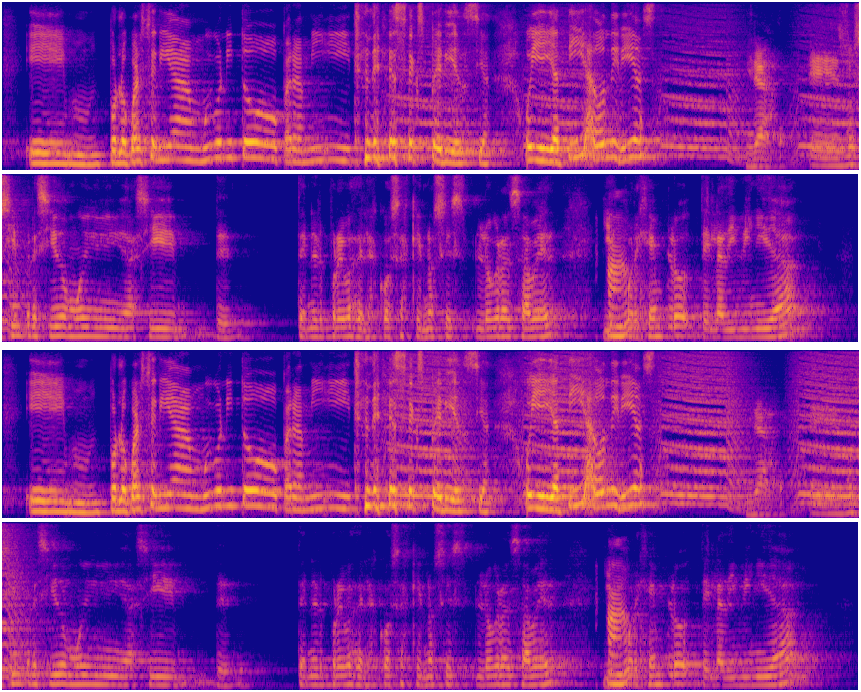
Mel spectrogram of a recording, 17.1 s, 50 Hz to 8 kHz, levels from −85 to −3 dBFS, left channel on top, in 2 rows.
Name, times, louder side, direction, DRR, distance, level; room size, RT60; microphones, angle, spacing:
voice 1, 0.2-6.5 14.6-14.9, right 1 dB, 5° right, 0.9 m, -19 dB
sound 1, 3.7-9.1, right 5 dB, 80° right, 1.4 m, -32 dB
voice 2, 7.4-7.8 8.1-11.0 11.5-16.6, left 3 dB, 70° left, 1.4 m, -29 dB
28.5 x 18.5 x 9.5 m
head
